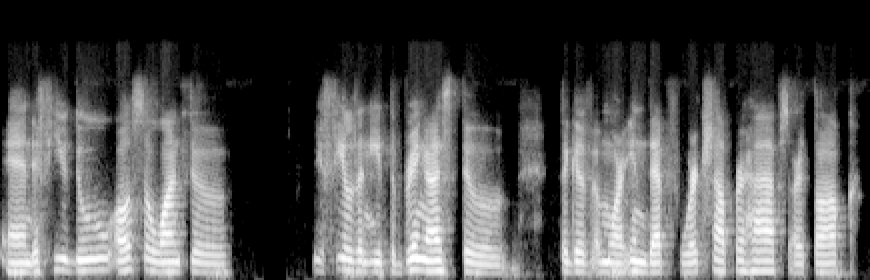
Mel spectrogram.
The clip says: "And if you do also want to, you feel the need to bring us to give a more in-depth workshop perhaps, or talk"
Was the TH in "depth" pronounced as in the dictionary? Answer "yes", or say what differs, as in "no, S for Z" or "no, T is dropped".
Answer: no, T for TH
